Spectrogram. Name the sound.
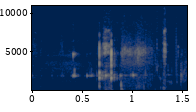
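sipping whiskey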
